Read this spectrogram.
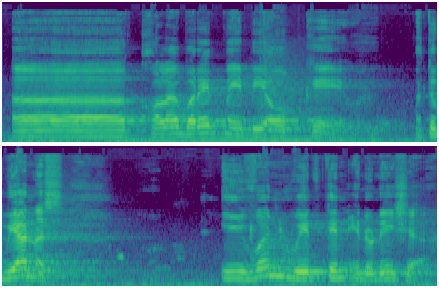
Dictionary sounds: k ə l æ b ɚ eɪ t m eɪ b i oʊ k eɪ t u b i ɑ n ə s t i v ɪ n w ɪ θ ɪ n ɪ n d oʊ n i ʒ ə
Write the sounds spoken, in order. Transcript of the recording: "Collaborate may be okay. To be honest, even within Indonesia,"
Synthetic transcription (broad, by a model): k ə l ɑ b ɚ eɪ t m eɪ b i oʊ k eɪ t u b i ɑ n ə s i v ɪ n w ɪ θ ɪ n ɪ n d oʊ n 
